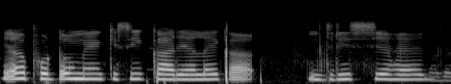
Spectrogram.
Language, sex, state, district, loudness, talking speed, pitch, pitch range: Hindi, female, Jharkhand, Deoghar, -22 LUFS, 105 wpm, 240 Hz, 230-255 Hz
